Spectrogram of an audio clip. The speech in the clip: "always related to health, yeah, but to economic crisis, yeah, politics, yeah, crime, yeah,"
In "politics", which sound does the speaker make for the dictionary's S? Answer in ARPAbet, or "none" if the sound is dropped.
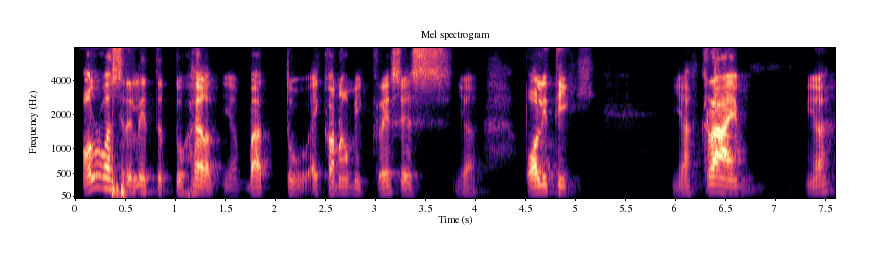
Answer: none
